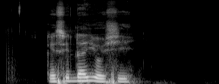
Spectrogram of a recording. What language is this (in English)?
Masai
